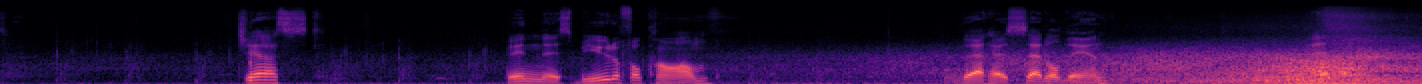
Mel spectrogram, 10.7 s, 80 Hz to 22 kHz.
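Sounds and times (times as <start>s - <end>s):
speech: 1.8s - 2.4s, 3.8s - 5.4s, 7.2s - 8.4s
car passing close by outside: 5.4s - 10.6s.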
